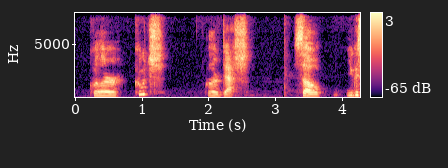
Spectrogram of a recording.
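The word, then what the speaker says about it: Quiller-Couch: I believe his name is pronounced, I've heard it pronounced this way, Sir Arthur Thomas Quiller Couch.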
